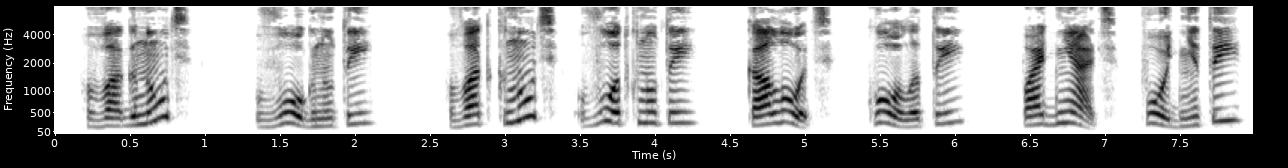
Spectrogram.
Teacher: Если вы образуете страдательное причастие с суффиксом «т», смещайте ударение на шаг влево к началу слова.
